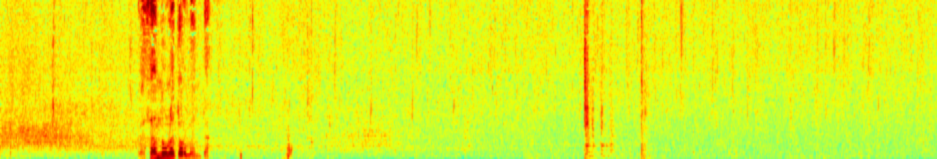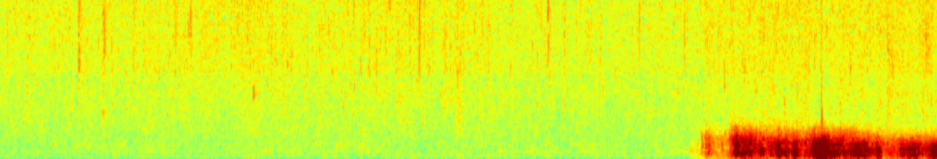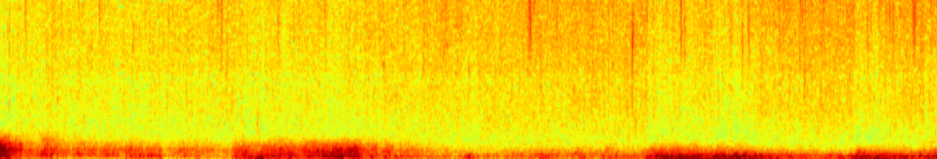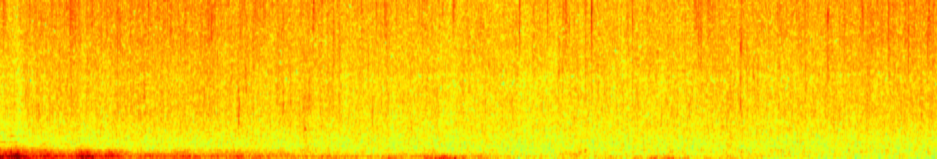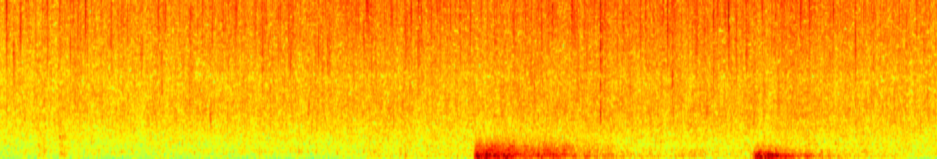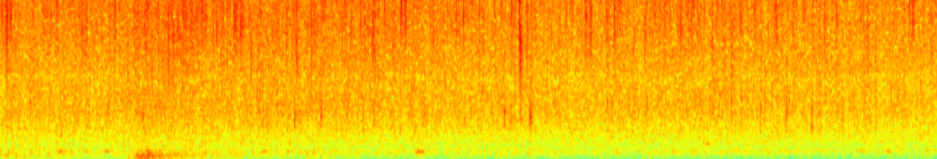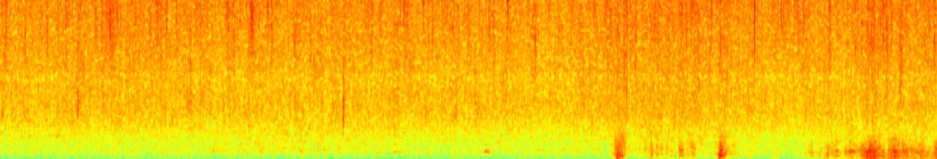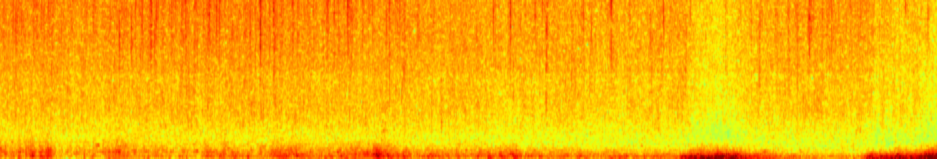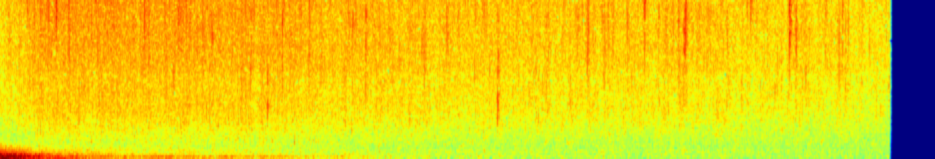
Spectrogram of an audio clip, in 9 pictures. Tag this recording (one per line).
ambience
bird
rain
storm
thunder
wind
